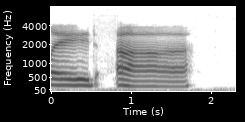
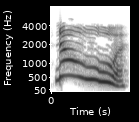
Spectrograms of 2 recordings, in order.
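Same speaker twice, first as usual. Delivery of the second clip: shocked no; 11 semitones higher, 11 dB louder than usual. Real, not acted. Reacting to a spoiled goal.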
